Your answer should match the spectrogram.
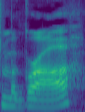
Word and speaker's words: McGrath: It looks like McGrath, but it's pronounced McGraw, I've heard.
